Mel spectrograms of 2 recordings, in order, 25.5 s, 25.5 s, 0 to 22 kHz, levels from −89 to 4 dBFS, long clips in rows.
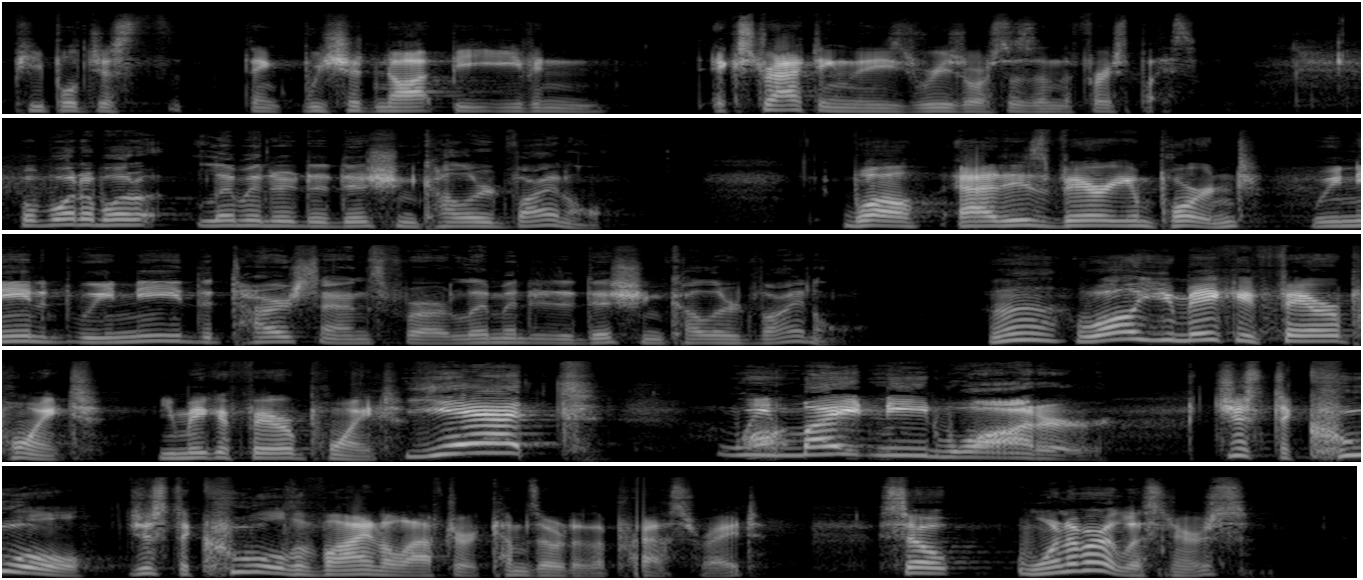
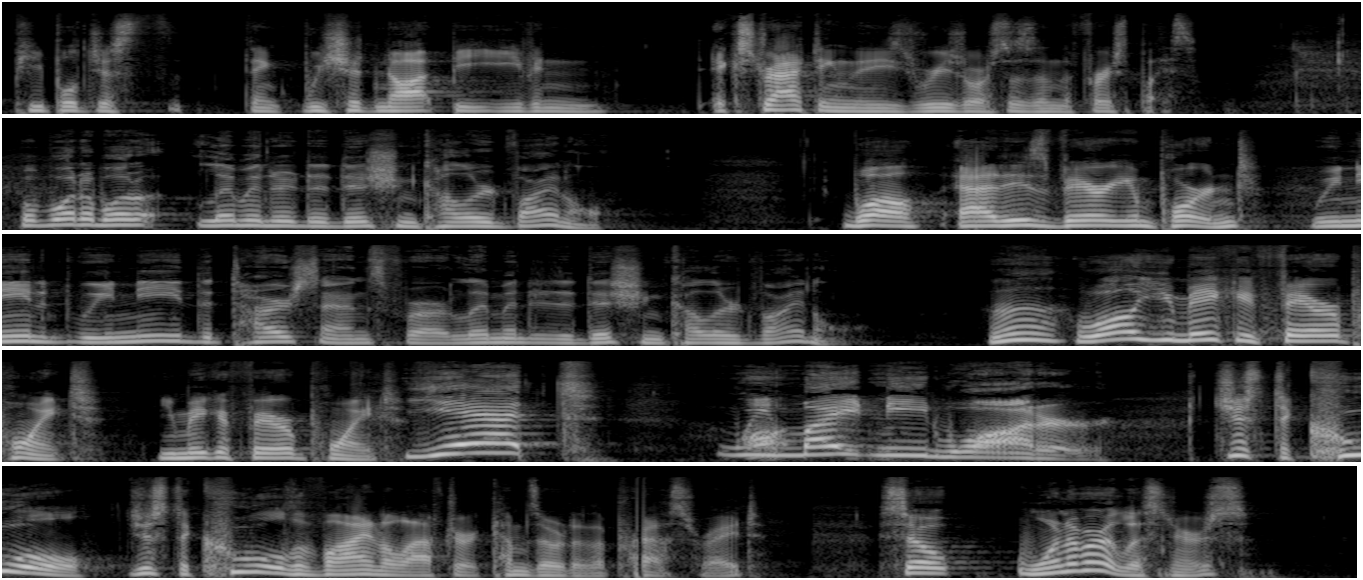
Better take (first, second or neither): second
